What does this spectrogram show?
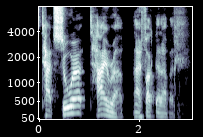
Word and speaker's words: Tatsuro: My name is Tatsuro Taira. Tatsuro. Right. So Tatsuro. I've been saying Tatsuro, right? So I've been emphasizing the wrong syllable.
